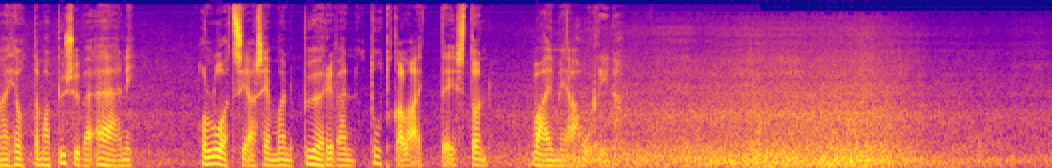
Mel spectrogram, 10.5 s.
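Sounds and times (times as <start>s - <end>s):
speech: 0.0s - 6.4s
faint wind-like rumble: 0.0s - 10.5s
swells breaking and washing over shoreline rocks: 5.1s - 10.4s.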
